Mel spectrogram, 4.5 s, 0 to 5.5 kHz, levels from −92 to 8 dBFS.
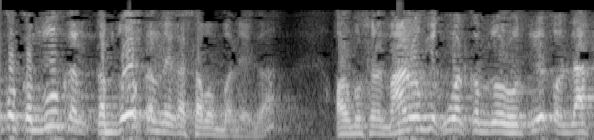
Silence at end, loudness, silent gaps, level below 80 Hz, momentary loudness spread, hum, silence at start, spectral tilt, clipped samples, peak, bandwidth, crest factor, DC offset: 0 s; -12 LUFS; none; -42 dBFS; 10 LU; none; 0 s; -9.5 dB/octave; under 0.1%; 0 dBFS; 5.4 kHz; 12 dB; under 0.1%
